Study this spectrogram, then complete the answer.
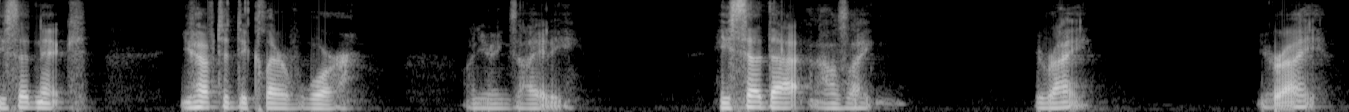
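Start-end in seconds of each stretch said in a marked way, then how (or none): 0.3-4.3 mock frail, feeble, weak voice. Retelling what Reuben said just out of hospital: imitating Reuben's feeble voice. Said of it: "With his feeble voice".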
